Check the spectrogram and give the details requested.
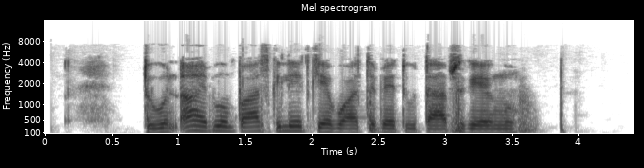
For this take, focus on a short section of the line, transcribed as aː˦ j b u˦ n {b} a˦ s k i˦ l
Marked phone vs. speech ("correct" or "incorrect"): incorrect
